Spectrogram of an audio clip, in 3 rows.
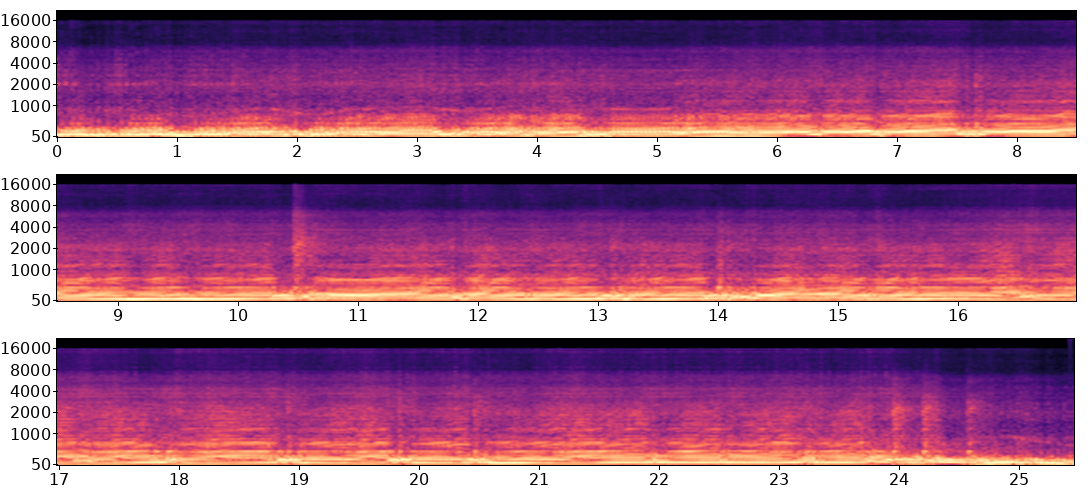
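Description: Suzuki Smash 115 motorcycle engine, suffering a backfire issue, revs loud and close in a steady sustained drone with a rhythmic mechanical clatter throughout.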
